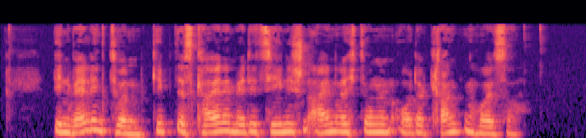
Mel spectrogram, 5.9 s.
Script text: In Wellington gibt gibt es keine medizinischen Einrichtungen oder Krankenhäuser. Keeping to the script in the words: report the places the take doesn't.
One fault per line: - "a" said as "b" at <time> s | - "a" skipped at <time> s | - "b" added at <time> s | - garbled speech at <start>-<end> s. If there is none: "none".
- "gibt" skipped at 1.8 s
